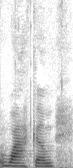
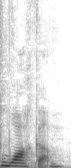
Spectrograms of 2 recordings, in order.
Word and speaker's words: Wacom: how to say it it's not wacom it's wacom hey guys it's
